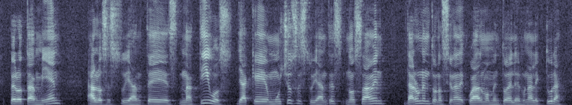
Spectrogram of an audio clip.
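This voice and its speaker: A young man hosting an educational podcast, explaining in a measured, lecturing way with frequent fillers. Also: fairly high pitch. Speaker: podcast host, Spanish teacher.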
